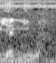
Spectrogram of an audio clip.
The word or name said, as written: aniwa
